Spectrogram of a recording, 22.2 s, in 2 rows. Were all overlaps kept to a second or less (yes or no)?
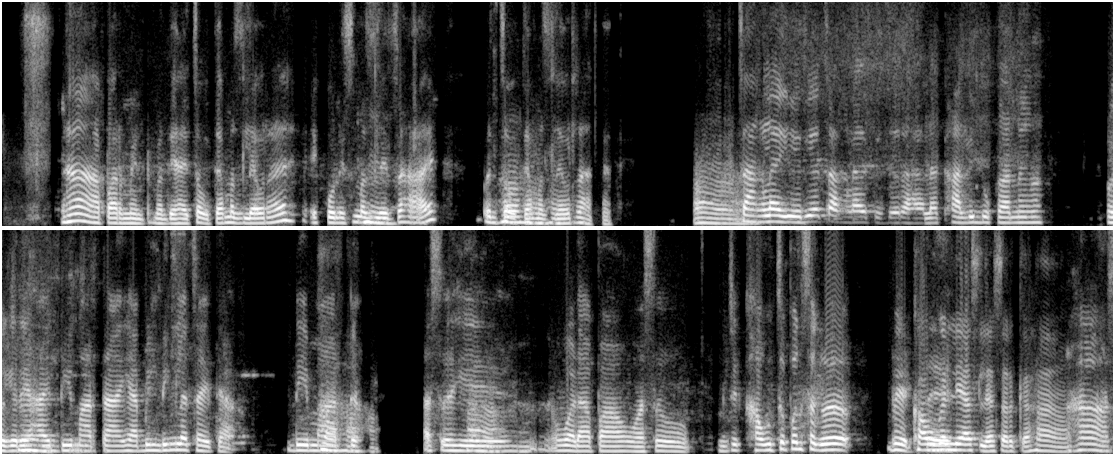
yes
